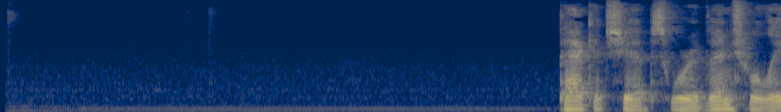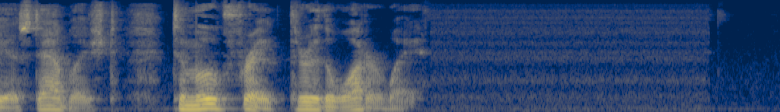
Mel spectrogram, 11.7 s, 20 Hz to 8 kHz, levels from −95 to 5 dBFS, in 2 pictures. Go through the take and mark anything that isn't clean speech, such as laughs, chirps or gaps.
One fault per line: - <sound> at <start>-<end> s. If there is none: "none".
none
